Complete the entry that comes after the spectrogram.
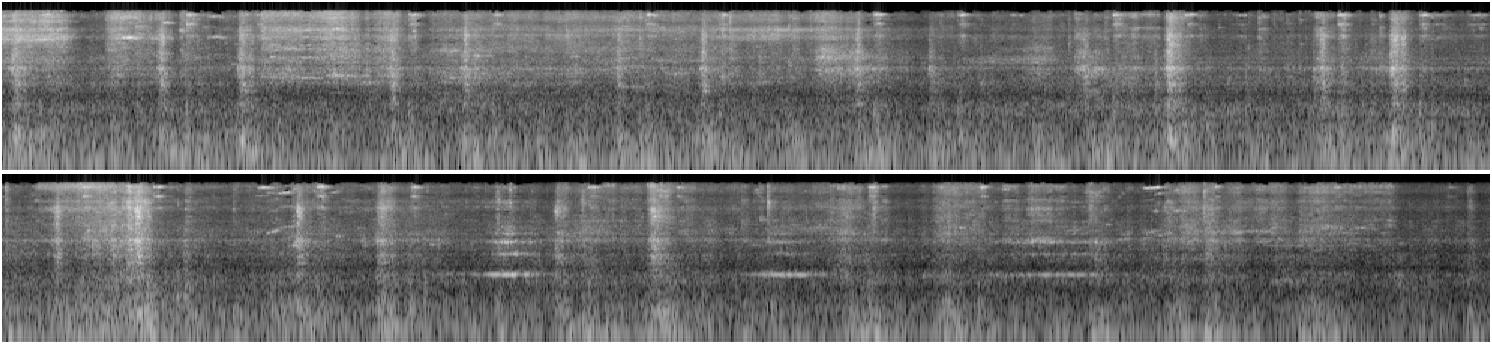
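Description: Freight train of enclosed double-deck car-transporter wagons rolling past steadily. The wheels rumble and clack over the rail joints, with a few brief squeals in the second half.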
